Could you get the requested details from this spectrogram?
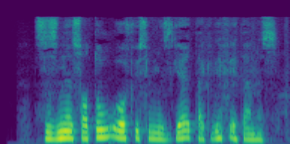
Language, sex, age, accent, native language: Uzbek, male, 18-24, Andijon, Uzbek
